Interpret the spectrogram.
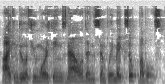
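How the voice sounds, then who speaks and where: A man's voice: a little high, moderate pace, husky. A man voicing a determined, weary yet bold traveling wizard in a storybook reading. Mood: pleased, curious.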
